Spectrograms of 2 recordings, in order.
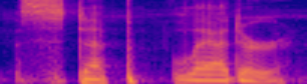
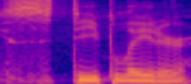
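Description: First: Each part of the word is said clearly. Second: The vowels change so it sounds like steep later. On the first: The speaker calls it right. "enunciation is like saying step ladder" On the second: The speaker calls it wrong. "making sure I don't say it as in like steep later. I'm not pronouncing it right"

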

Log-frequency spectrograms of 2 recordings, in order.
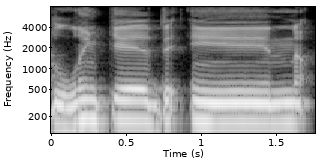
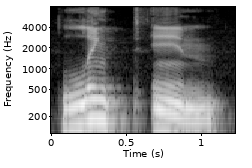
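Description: First: The d stays separate from the following 'in'. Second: The d joins the following 'in', like 'din'. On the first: The speaker calls it wrong. "It's not LinkedIn or something like that" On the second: The speaker calls it right. "it kind of sounds like din, so move the D"

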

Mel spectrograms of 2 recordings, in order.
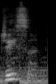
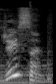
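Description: First: The name is called at normal volume. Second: The name is called with a raised voice.

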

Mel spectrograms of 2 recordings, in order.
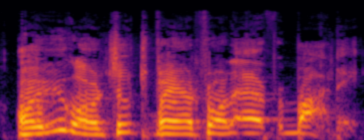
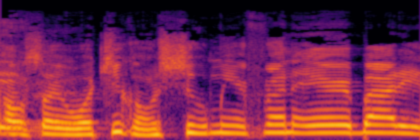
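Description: First: It is said in an attempted English accent. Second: It is said in an American accent.

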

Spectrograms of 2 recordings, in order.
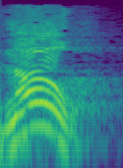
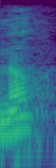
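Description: First: It is said loudly and sharply. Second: It is said softly and gently.

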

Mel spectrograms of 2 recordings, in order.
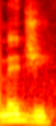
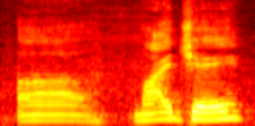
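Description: First: The name sounds like one word, 'Midgey'. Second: The name sounds like two words, 'My Jay'. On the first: The speaker calls it wrong. "I used to call him Midgey" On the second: The speaker calls it right. "I finally said it right"

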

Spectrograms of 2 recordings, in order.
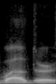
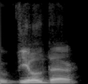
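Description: First: The name is pronounced the English way. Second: The name is pronounced the Czech way. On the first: "not the English Wilder" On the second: "here in Czechoslovakia we just say Wilder"

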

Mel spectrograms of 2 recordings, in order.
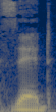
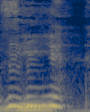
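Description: First: It is said the British way, zed. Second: It is said the American way, zee.

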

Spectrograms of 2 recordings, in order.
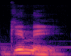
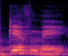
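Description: First: The two words are run together as gimme. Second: The two words are said fully and separately. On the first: "becomes gimme" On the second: "give me becomes gimme"

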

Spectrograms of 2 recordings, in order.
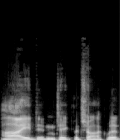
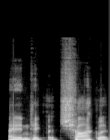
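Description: First: The word take is stressed. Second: The word chocolate is stressed.

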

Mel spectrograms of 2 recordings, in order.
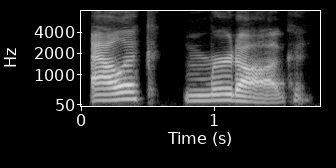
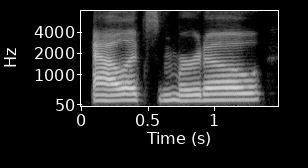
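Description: First: The surname ends in a final consonant, like 'Murdock'. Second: The surname ends in an open vowel, like 'Murdo'. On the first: This is how the person's name is actually said. The speaker calls it right. "because his name is Alec Murdog" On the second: The person saying it has not researched the case properly. The speaker calls it wrong. "if you're listening to a podcast and they say Alex Murdo, you know that they aren't investigating it correctly"

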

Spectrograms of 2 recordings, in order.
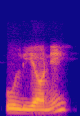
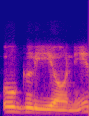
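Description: First: The name is said with an Italian accent. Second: The name is said with an English accent.

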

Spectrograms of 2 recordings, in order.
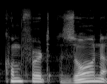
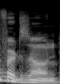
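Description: First: Comfort sounds English and zone sounds French. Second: Both comfort and zone sound English. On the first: The speaker calls it wrong. "Want dan is het comfort in het Engels en zone weer in het Frans" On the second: The speaker calls it right. "gewoon één Engels of Amerikaans woord"

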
